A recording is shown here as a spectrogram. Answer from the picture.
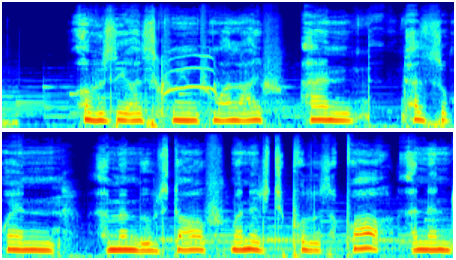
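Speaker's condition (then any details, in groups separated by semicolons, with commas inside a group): Cerebral palsy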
